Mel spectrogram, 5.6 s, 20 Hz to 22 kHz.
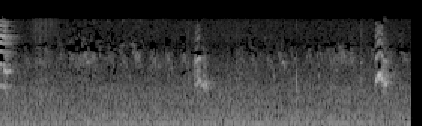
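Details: A Wilson's warbler, recorded while bathing on 18 October 2019, gives two brief, sharp chip notes about two and a half seconds apart over a steady background hiss.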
